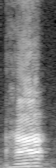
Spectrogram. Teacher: É aquele ditongo em que o som sai totalmente pelo nariz. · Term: ditongo nasal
